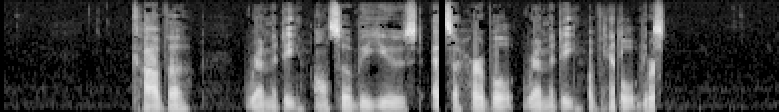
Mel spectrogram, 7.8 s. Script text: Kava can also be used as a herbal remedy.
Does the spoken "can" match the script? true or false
false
